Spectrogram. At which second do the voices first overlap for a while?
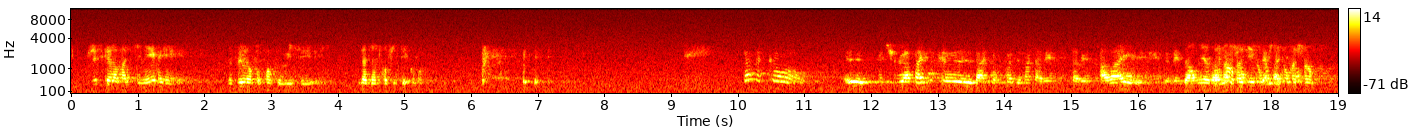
17.1 s

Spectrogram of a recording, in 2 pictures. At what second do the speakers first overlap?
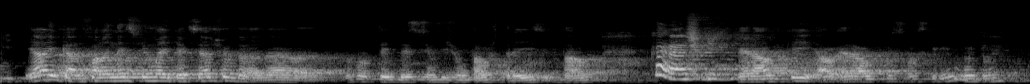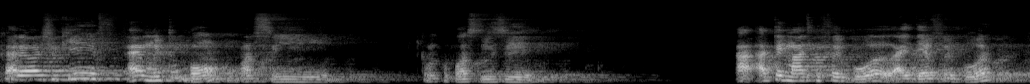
none

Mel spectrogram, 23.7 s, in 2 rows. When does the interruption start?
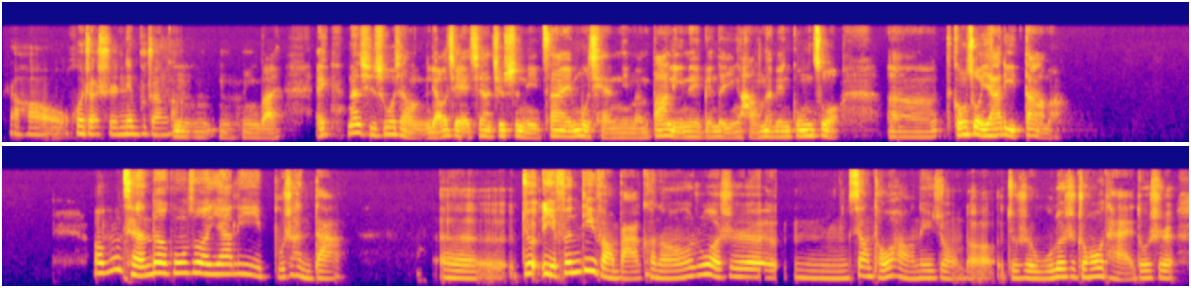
none

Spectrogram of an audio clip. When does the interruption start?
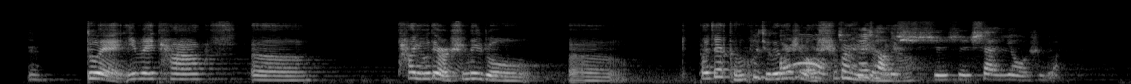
7.8 s

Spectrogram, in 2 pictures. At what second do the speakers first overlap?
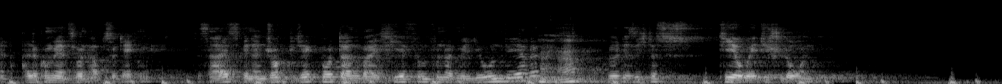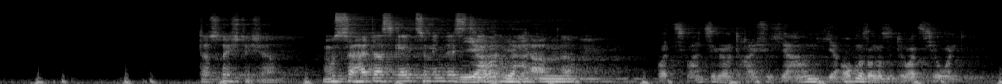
14.6 s

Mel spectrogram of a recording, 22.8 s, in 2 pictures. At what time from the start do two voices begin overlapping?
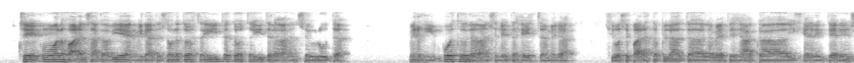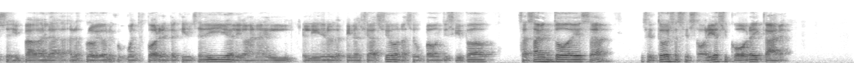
none

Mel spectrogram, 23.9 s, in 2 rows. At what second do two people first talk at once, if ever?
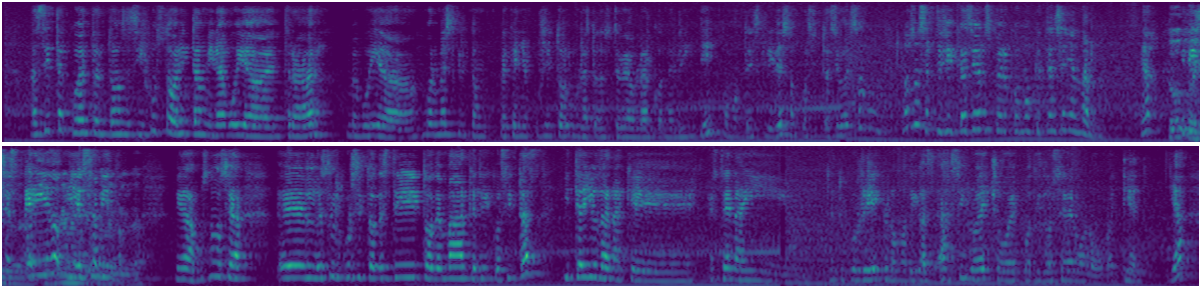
11.6 s

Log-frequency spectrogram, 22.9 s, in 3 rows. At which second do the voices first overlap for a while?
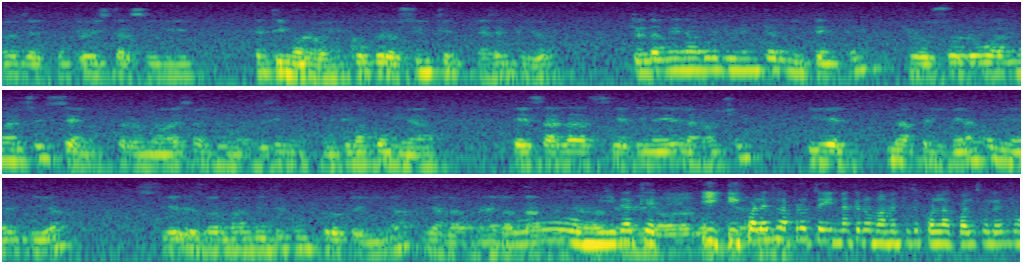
19.0 s

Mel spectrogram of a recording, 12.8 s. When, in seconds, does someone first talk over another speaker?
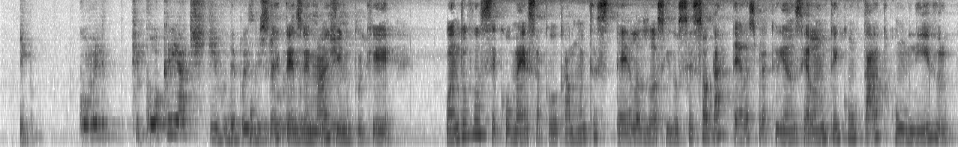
3.3 s

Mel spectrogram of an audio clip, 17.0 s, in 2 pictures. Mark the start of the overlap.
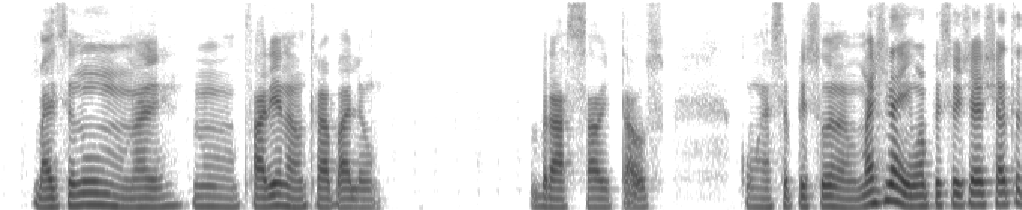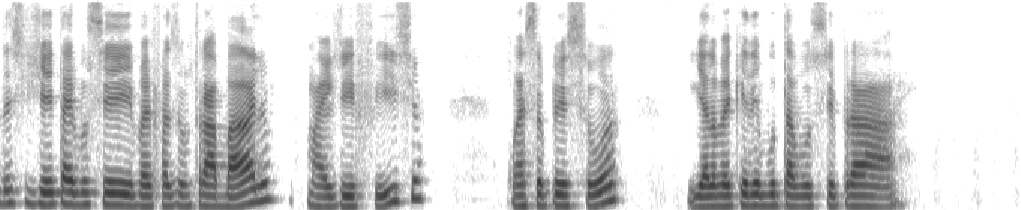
none

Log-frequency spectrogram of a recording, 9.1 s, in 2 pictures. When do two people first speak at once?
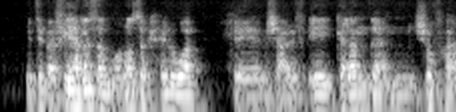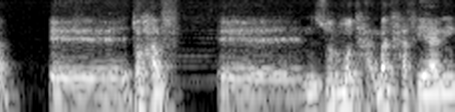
none

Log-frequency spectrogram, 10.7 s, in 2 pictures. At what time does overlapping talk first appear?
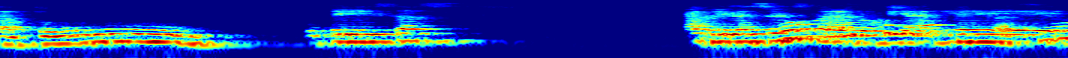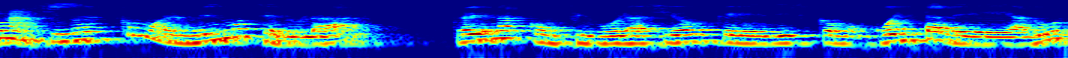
3.5 s

